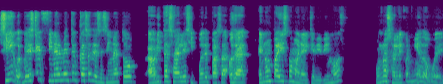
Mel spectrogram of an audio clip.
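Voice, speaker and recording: Speaking at a moderate pace with a Mexican accent, a man uses a high pitch and very wide pitch swings. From State of Mexico. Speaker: podcast co-host. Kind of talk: casual chat.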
